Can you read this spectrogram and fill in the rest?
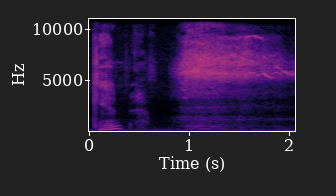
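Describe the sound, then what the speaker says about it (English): A single audible inhale during a yoga class precedes a brief voiced tone, followed by soft airy breathing noise. "So deep breath in to begin."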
